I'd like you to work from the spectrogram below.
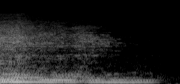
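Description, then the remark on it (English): A loud truck engine roars by outside, a deep steady rumble with a rushing hiss that gradually fades as it passes, then cuts off. No one speaks. “Yeah, that whole thing about the little dicks and big trucks thing is very true.”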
